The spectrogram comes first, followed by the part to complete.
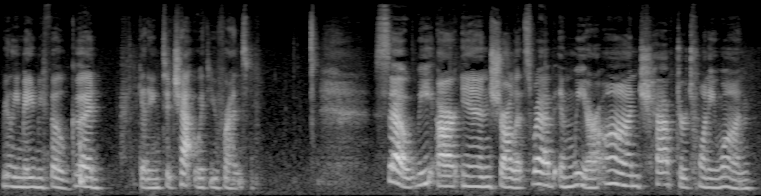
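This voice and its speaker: A woman reading a children's story aloud as host, with expressive storybook narration. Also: medium pitch, takes it slowly.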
